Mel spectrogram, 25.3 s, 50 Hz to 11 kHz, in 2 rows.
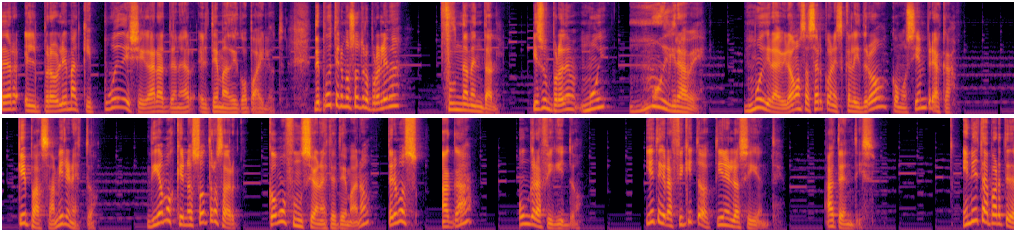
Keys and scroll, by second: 8.4 e, 8.6 x, 9.1 Return.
